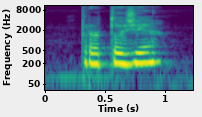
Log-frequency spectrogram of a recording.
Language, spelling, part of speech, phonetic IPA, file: Czech, protože, conjunction, [ˈprotoʒɛ], Cs-protože.ogg
- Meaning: because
